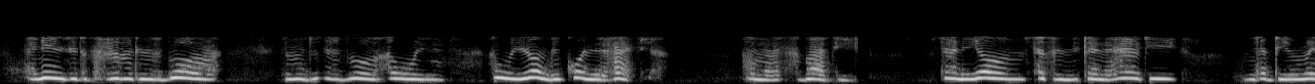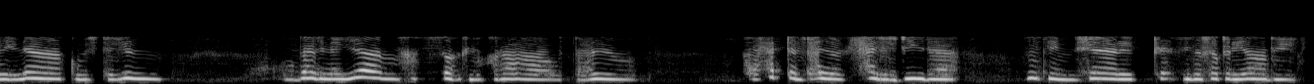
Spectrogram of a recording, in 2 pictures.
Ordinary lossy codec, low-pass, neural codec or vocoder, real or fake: none; 3.6 kHz; codec, 44.1 kHz, 1.7 kbps, Pupu-Codec; fake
